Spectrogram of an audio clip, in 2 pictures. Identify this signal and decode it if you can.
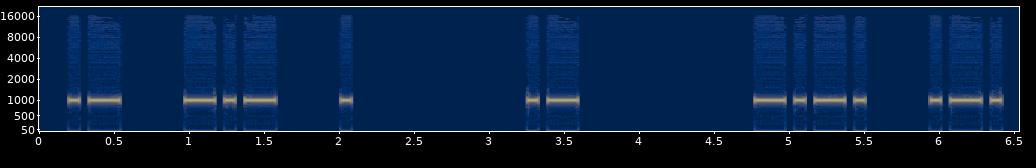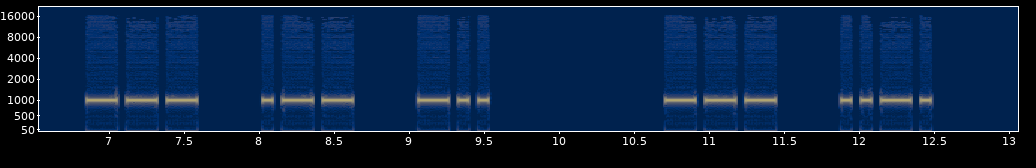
Morse code, heard as a keyed tone, about 18 wpm, spaced as for 12 wpm, 1000 Hz. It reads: AKE A CROWD OF
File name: qotdfiles / 12wpm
